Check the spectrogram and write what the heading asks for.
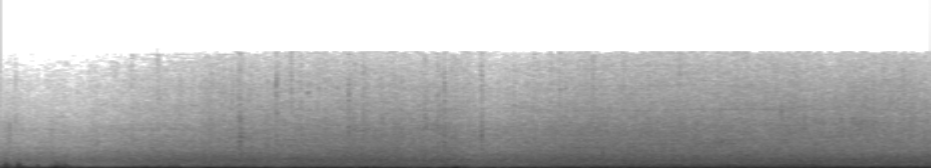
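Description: Engines of a sedan and a lowered pickup truck rolling slowly past close by, a steady low rumble.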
